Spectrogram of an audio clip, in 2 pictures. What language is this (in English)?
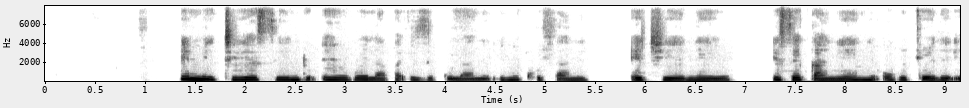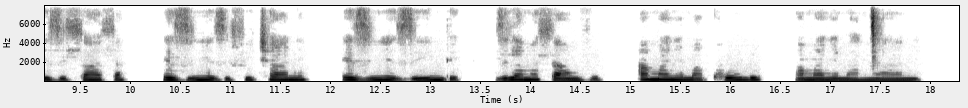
North Ndebele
